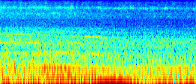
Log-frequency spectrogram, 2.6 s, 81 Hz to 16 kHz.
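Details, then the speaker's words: 1984 BMW 318i E30 that had sat for 4 years, running after a new battery was fitted: a low, steady idle with an even rumble and no hunting or misses; the new battery fixed the idle. "wow and replacing the battery fixed our idle listen to this thing freaking Idol Oh my God yes Epic let's look at this thing oh she is purring like a kitten folks"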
